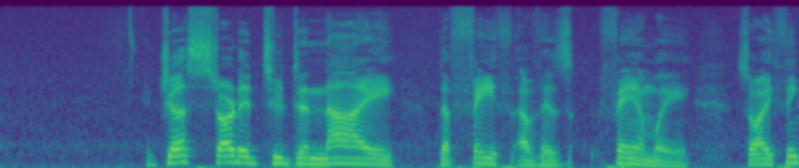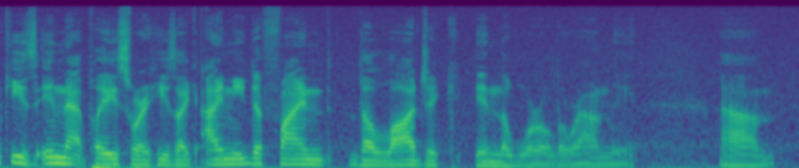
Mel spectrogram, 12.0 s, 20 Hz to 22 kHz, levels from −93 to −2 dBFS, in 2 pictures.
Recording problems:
hiss; faint; throughout; 25 dB below the speech

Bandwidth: 18.5 kHz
